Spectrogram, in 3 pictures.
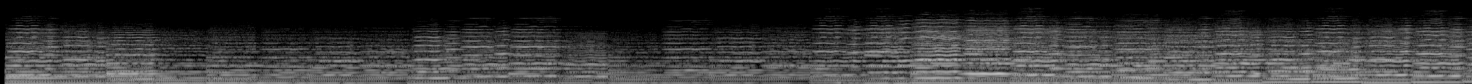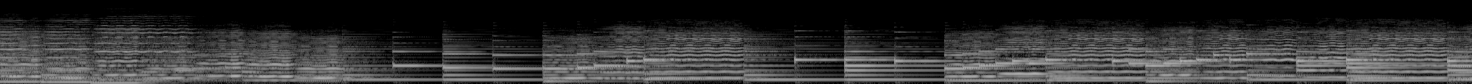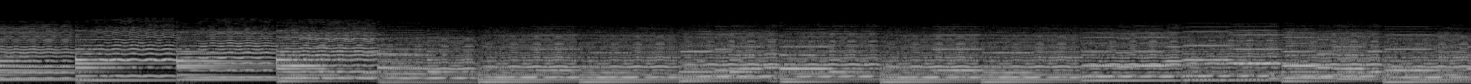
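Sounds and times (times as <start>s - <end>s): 
cello: 0.0s - 44.1s.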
